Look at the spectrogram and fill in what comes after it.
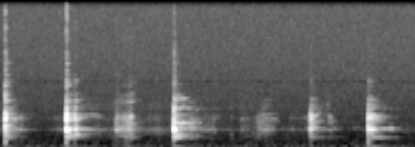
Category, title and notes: Sound effects > Experimental
contact mic in metal thermos, empty hit
Hitting an empty giant thermos with a contact mic inside.
contact-mic, contact-microphone, experimental, thermos, water, water-bottle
